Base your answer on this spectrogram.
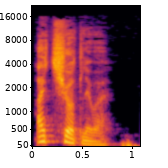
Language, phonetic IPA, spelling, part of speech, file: Russian, [ɐˈt͡ɕːɵtlʲɪvə], отчётливо, adverb / adjective, Ru-отчётливо.ogg
- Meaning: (adverb) distinctly, clearly, audibly, legibly; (adjective) short neuter singular of отчётливый (otčótlivyj)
